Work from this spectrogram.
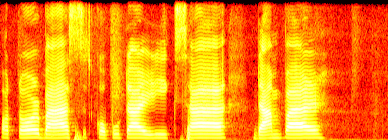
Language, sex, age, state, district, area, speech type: Assamese, female, 30-45, Assam, Dibrugarh, rural, spontaneous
